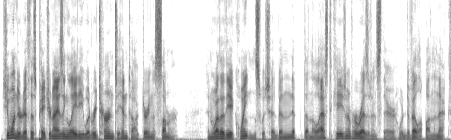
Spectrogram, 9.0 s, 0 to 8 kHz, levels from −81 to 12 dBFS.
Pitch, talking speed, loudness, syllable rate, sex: 95 Hz, 225 wpm, -19 LUFS, 6.8 syllables/s, male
